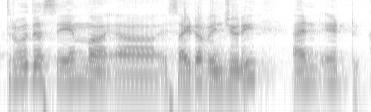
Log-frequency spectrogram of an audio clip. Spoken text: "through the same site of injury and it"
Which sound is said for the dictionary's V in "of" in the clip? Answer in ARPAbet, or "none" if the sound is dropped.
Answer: V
